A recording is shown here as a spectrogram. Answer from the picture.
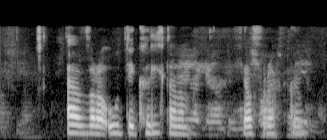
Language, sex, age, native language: Icelandic, female, 18-19, Icelandic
